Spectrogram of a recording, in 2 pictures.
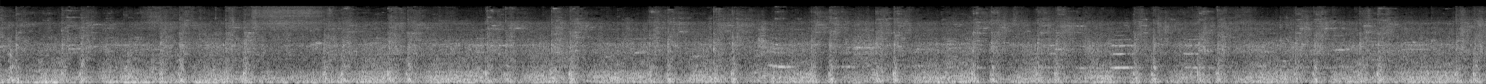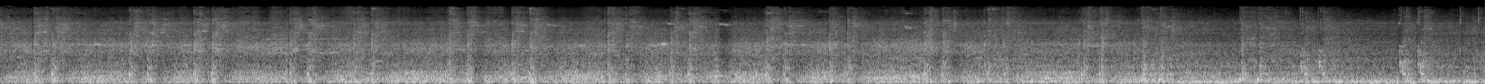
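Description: Freight train of loaded oil tank wagons rolling past at speed: a loud, steady rattle of steel wheels clicking over the rail joints.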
